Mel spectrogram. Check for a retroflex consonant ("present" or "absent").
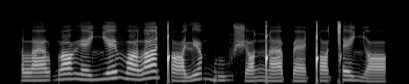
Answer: absent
